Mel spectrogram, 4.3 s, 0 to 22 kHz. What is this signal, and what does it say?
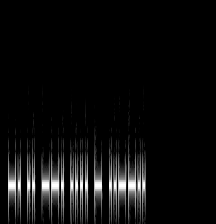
Morse code, heard as a keyed tone, about 25 wpm, 700 Hz. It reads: NIGHT?
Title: Sentences from Top 1000 Words - Review Part 1 - 25wpm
